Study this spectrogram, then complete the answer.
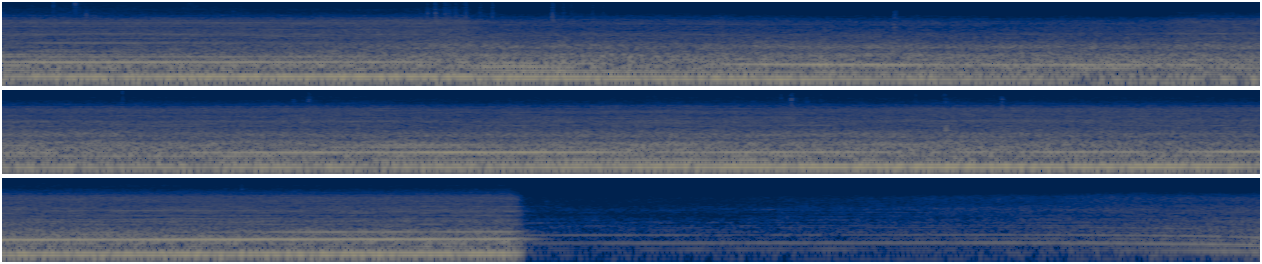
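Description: A stock race car engine drones at a distance with shifting tones as the driver lifts early to save fuel during an Xfinity-style online race, then drops abruptly to a quieter low hum near the end.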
